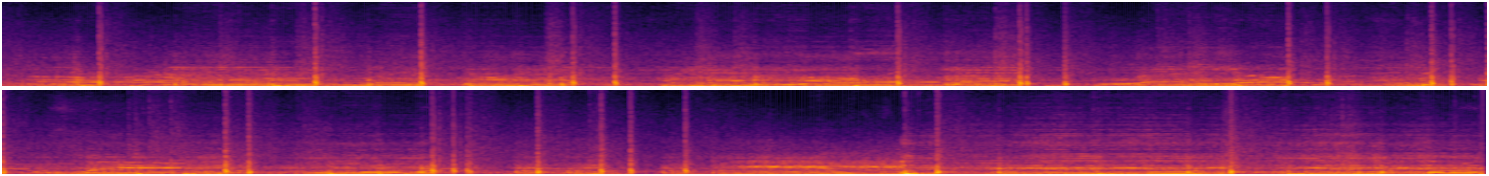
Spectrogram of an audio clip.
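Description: Firework shells bursting in quick, irregular succession, a sharp crack every fraction of a second. A song with a singer plays alongside.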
